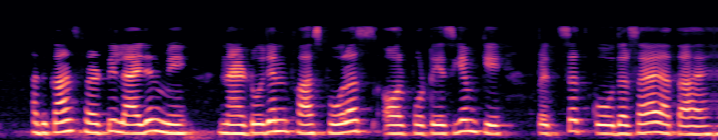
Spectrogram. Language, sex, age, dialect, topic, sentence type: Hindi, female, 18-24, Awadhi Bundeli, agriculture, statement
